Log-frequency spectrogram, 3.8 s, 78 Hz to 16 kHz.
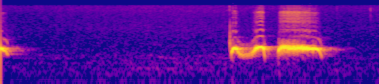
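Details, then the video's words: Spotted dove call, played as a lure for trapping and hunting birds. After a near-silent pause comes a low cooing phrase: two short, slightly rising coos, then a longer, drawn-out mellow note. A brief faint sound opens the recording. "Mp3 burung tekukur ampuh"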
